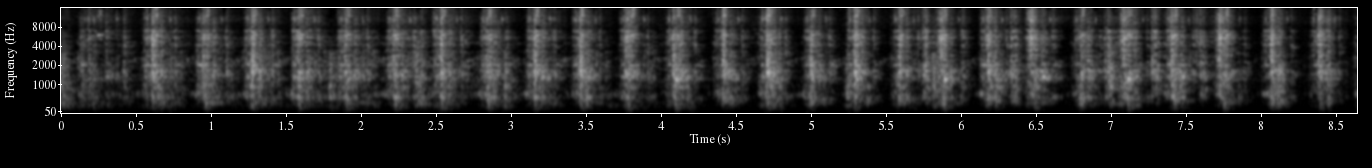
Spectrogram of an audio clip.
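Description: An embroidery sewing machine stitches flowers in a fast, steady rhythmic clatter, each needle stroke a sharp mechanical tick repeating evenly and close by, with no voices.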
